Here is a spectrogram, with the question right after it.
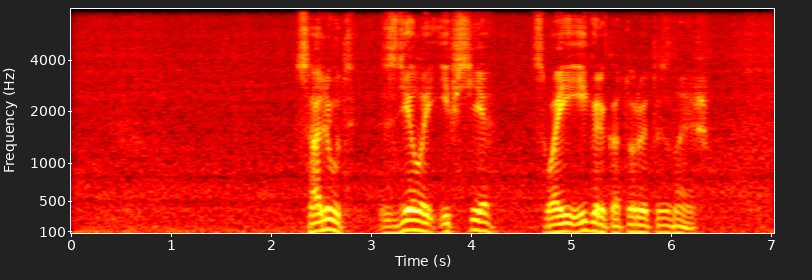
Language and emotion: Russian, neutral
